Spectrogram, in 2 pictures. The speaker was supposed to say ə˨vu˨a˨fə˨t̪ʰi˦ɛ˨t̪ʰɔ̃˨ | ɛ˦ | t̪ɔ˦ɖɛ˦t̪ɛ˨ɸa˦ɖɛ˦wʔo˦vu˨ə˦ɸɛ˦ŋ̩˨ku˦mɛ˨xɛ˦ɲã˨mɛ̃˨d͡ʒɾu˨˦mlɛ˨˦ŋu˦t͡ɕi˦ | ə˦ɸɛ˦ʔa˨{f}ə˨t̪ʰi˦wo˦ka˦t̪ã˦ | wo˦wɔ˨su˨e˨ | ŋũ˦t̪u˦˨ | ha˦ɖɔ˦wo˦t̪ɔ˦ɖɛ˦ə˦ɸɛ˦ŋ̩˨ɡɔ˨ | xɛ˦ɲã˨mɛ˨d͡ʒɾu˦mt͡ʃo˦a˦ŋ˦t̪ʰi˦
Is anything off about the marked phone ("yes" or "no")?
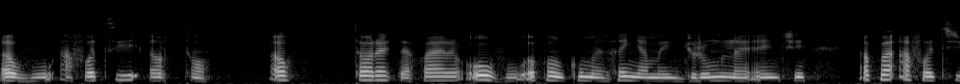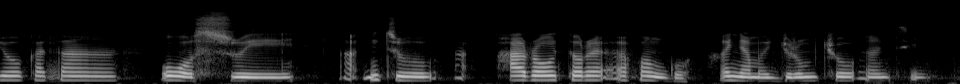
no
